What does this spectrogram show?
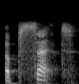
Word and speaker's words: upset: And our last word here is upset. So, the stress is at the end of the word instead of at the beginning.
